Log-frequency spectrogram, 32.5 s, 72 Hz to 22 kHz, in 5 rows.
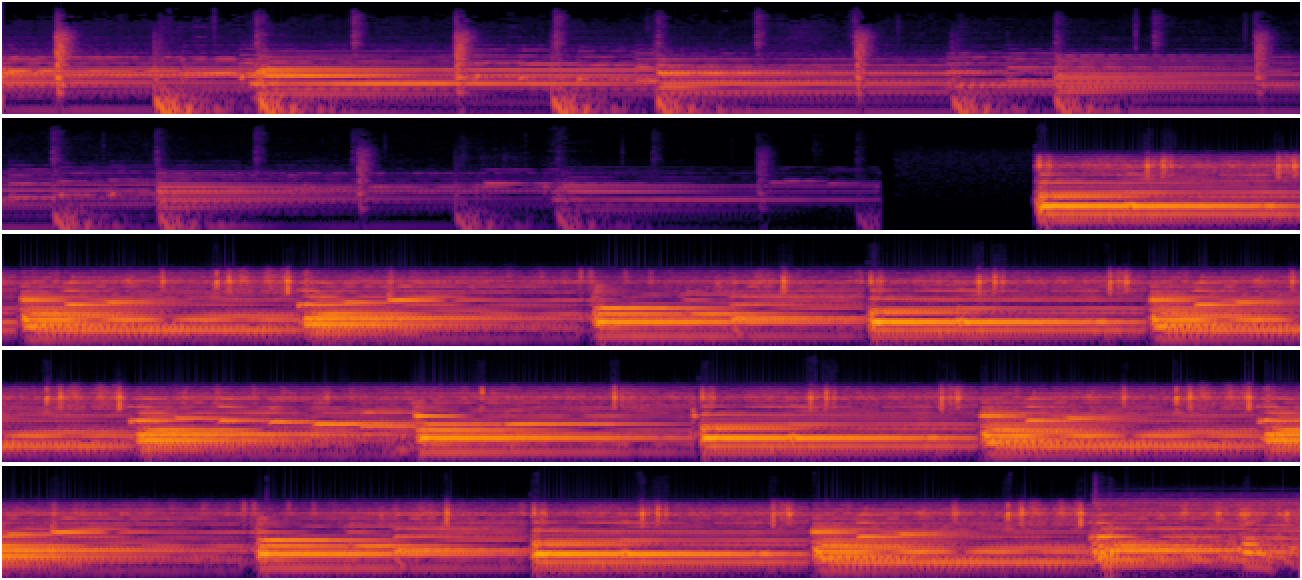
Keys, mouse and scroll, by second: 3.8-5.6 typing, 6.8 scroll up 1, 8.0-9.1 typing, 10.7 typing, 12.3 typing, 13.4 middle click, 14.3-14.9 typing, 16.9-17.4 typing, 18.9-19.3 typing, 20.5-21.5 typing, 21.6 middle click, 23.9-25.0 typing, 26.8 middle click, 28.8-30.4 scroll up 1, 31.5-32.4 scroll down 1.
